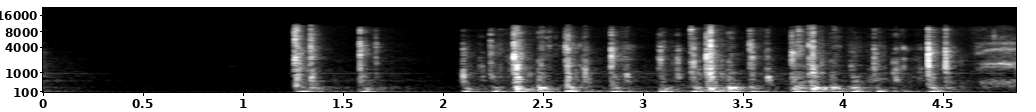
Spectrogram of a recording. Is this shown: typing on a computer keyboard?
yes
